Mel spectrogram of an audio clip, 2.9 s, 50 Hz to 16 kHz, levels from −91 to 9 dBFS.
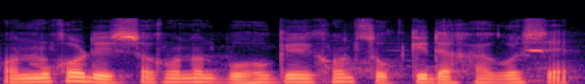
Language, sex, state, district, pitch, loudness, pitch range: Assamese, male, Assam, Sonitpur, 120 Hz, -18 LUFS, 110-125 Hz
